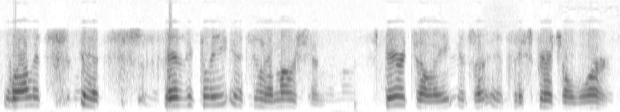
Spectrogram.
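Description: High-voiced man calling in on a tinny phone line. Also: no echo. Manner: hesitant, halting, with many ums and restarts. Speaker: caller. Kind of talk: phone-in question.

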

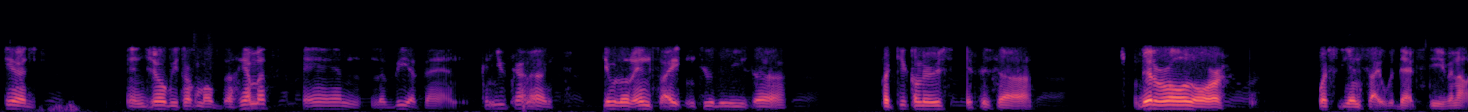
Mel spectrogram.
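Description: A man's voice: lowish voice, animated, moderate pace, vocal fry, pauses often, no room sound. A man calling in over the phone, asking a hesitant question and apologizing as he searches for words. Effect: heard over a phone line. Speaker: caller to a radio show. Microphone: phone handset. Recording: tinny phone line, dry.

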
